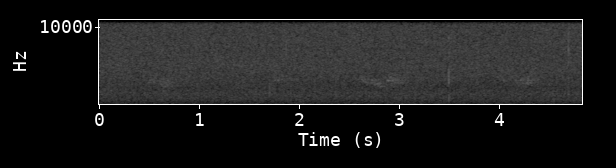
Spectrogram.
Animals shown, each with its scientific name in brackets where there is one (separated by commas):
Red-eyed Vireo (Vireo olivaceus)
